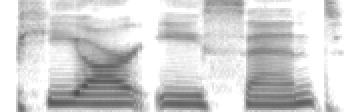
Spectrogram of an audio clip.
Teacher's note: with strong stress on the first part, it's a noun.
